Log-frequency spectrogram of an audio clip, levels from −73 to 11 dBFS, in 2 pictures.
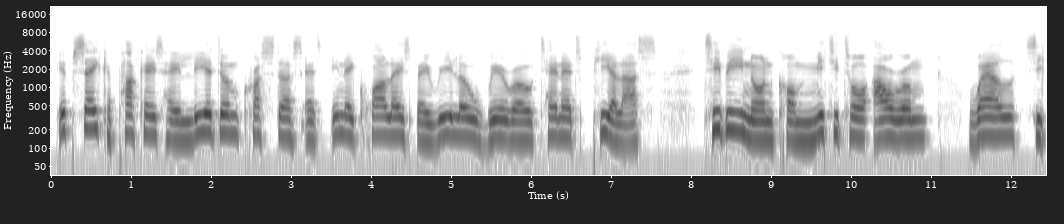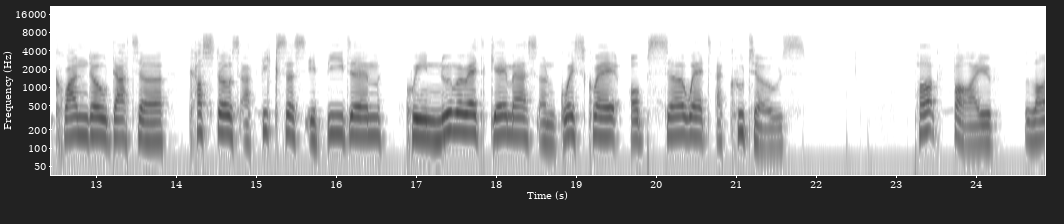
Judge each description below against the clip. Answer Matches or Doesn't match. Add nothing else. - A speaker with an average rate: Doesn't match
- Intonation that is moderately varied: Matches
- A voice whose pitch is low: Doesn't match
